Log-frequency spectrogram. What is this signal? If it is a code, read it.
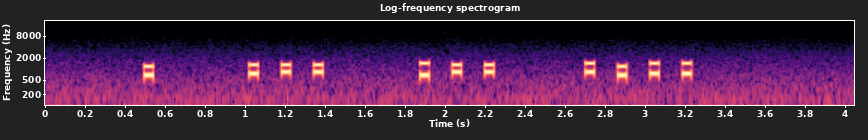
DTMF, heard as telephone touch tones, dialled by machine, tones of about 50 ms. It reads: 1 588 388 9166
